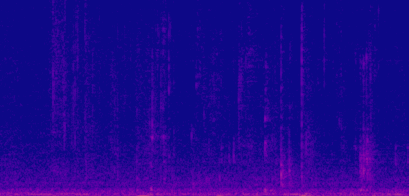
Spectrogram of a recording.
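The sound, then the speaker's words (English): Biting and chewing of cheesy bread: soft, moist mouth sounds with a few crisper crunches, steady and continuous over a few seconds, fairly quiet with no talking. “I'll eat it.”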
